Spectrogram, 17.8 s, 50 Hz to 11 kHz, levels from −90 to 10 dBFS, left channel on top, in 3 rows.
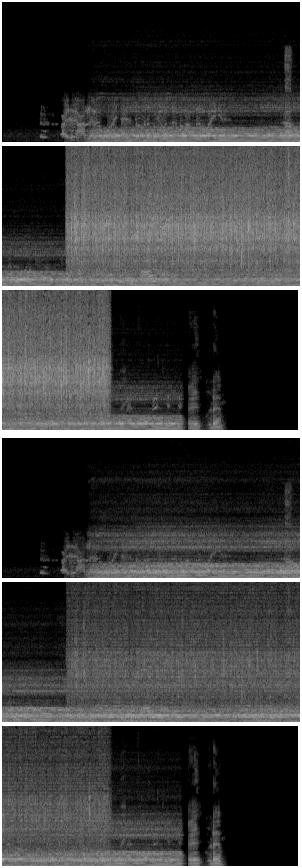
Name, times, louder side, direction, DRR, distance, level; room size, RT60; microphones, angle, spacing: voice 1, 0.7-4.6 7.4-7.5 11.3-15.5, left 5 dB, 85° left, 0.8 m, -44 dB
Singing / Musical instrument, 1.7-15.5, right 2 dB, 60° right, 0.6 m, -34 dB
voice 2, 5.5-9.7, left 1 dB, 20° left, 0.6 m, -40 dB
Thunder, 7.2-14.1, left 12 dB, 65° left, 0.3 m, -30 dB
voice 3, 15.6-16.4, right 3 dB, 25° right, 0.3 m, -39 dB
2.3 x 2.2 x 3.3 m
head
